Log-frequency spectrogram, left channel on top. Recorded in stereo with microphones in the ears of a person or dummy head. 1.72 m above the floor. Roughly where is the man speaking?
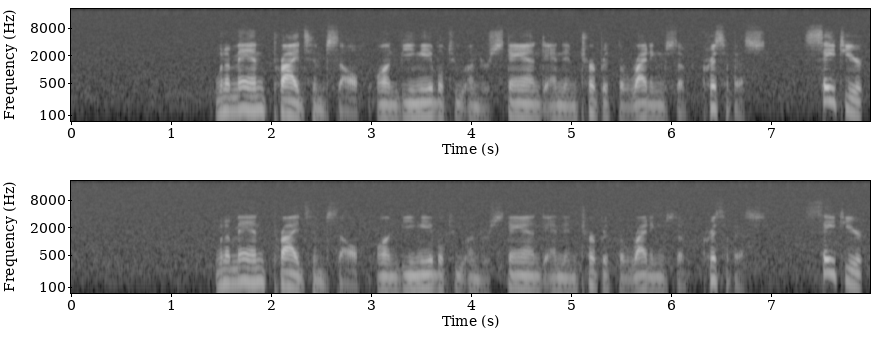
Left.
